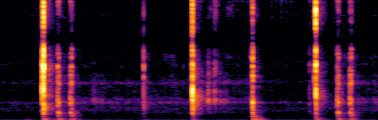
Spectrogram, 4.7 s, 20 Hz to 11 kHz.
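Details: Fujifilm X-H1 camera on power-on and when pressing playback: irregular bursts of sharp mechanical clicks, clunks and knocks from the IBIS stabilizer, louder than on some other models. Cause still under investigation.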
